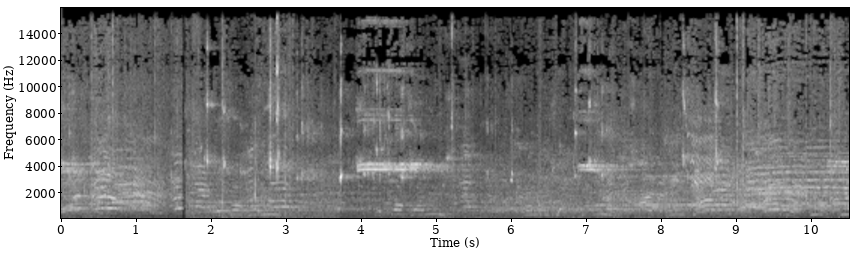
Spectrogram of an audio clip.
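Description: Basketball game in a large, echoing hall: a ball bouncing on the wooden court and sneakers squeaking, over scattered voices of players and spectators.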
